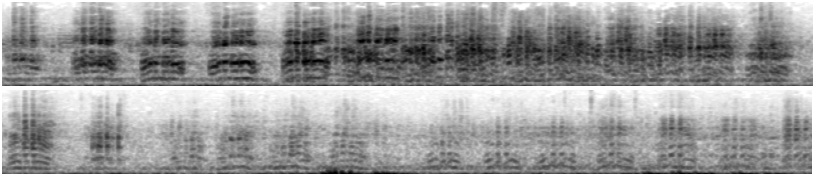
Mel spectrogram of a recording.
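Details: Northern gannet calling close up at the edge of a colony while birds land and take off: rapid, rough rasping notes in quick series, loudest early on, then softer repeated rasps with a few low thuds.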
